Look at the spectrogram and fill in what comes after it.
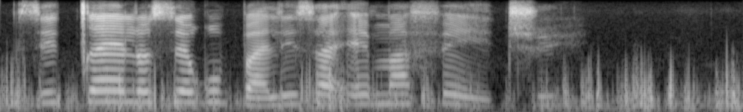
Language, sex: Swati, female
